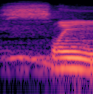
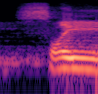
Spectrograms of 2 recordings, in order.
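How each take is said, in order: First: Si with a heavy emphatic s, tongue pressed to the palate; correct thick version. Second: Si with a light, plain s and no tongue contact; thin wrong version. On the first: Teacher shows students the correct emphatic si. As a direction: say si thick and stuck to the roof. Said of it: "tapi si". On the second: Teacher shows students the wrong thin si. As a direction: say si thin, the way it should not sound. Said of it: "Bukan si". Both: Shown as a demonstration.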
